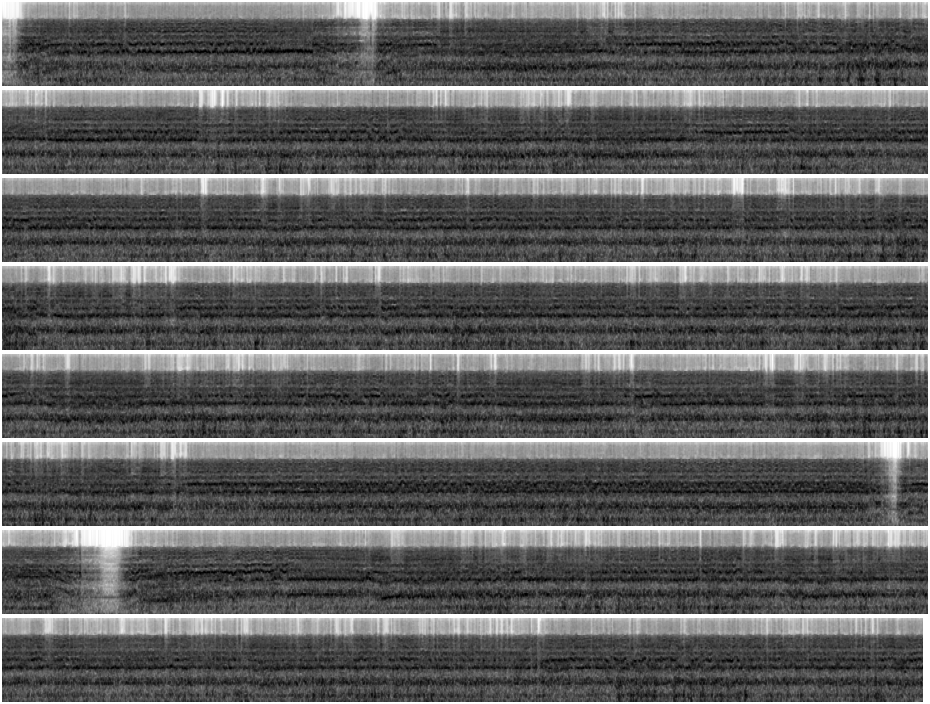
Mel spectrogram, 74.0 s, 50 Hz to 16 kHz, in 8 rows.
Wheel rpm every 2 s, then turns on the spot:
170, 170, 210, 220, 240, 220, 220, 220, 220, 230, 230, 230, 230, 230, 230, 230, 230, 230, 230, 230, 230, 220, 230, 220, 210, 210, 210, 160, 120, 220, 220, 230, 230, 230, 230, 230, 230.
54-56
